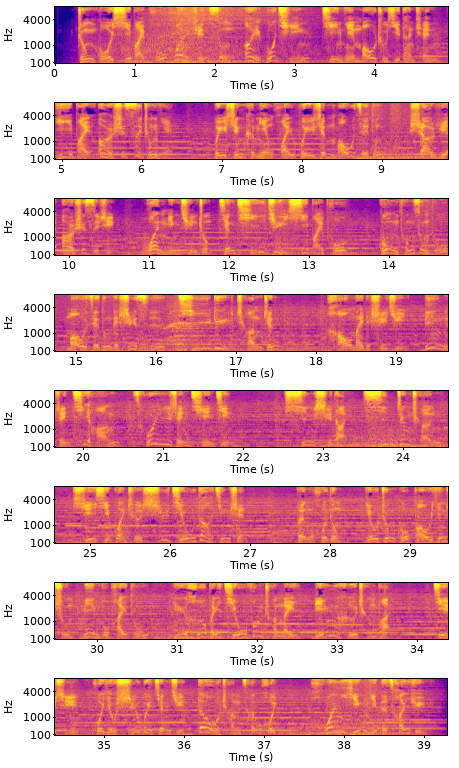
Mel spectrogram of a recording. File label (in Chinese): 专题 浑厚庄严, 男; 毛主席诞辰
